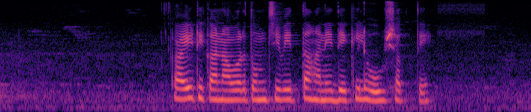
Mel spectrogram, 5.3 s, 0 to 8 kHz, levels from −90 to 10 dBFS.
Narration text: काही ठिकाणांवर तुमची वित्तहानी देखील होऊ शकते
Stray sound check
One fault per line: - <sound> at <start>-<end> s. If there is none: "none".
none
